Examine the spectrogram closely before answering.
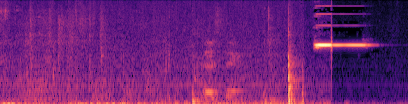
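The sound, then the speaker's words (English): A newly installed smoke detector on the lower level of a split-level flat is tested for fire protection, giving one loud, piercing electronic beep lasting about half a second near the end, after some muffled shuffling and faint voices. “That's your new smoke detector installed at the lower level, which is fire protection.”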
